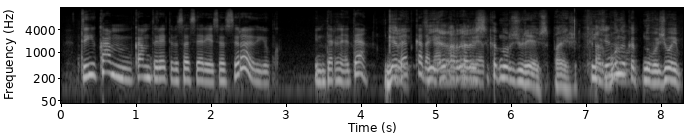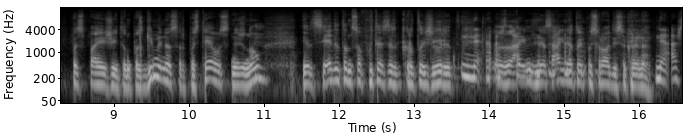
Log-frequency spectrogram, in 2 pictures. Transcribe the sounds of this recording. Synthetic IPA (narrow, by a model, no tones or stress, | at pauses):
t̪ɐɪjkɐmkɐmt̪ʊɾʲeːt̪ʲɪʋʲɪsɐssʲæːɾʲɪjɛsjoːsiːɾɐjʊk | ɪnʲt̪ʲɛɾʲnʲɛt̪ʲɛ | ɡʲɛɾɐbʲɛt̪kɐd̪ɐɐɪɐɐrɐrʋʲɪsʲɪkɐt̪noːrsʒʲuːɾʲeːjʊsʲɪ̥pɑːʋʲiːzʲd͡ʒʲʊɪɐrʒɪbuːnɐkɐt̪̚nʊʋɐʒʲuɔjɪpɐspɑːʋʲiːzʲd͡ʒʲʊɪt̪ʲɛnpɐsɡʲɪmʲɪnʲɛsɐrpɐst̪ʲeːʋʊsnʲɛʒʲɪnɐʊɪrsʲeːd̪ʲɪt̪ɐnsɐfuːt̪ʲɛsɪrkɐrt̪ʊʒʲuːɾʲɪt̪nʲɛɑːɪnʲɛsɑːɡnʲɛt̪oːjpɐsʲɪɾoːd̪ʲiːsʲɐkɾɐnʲɛnʲɛʔɐʃ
